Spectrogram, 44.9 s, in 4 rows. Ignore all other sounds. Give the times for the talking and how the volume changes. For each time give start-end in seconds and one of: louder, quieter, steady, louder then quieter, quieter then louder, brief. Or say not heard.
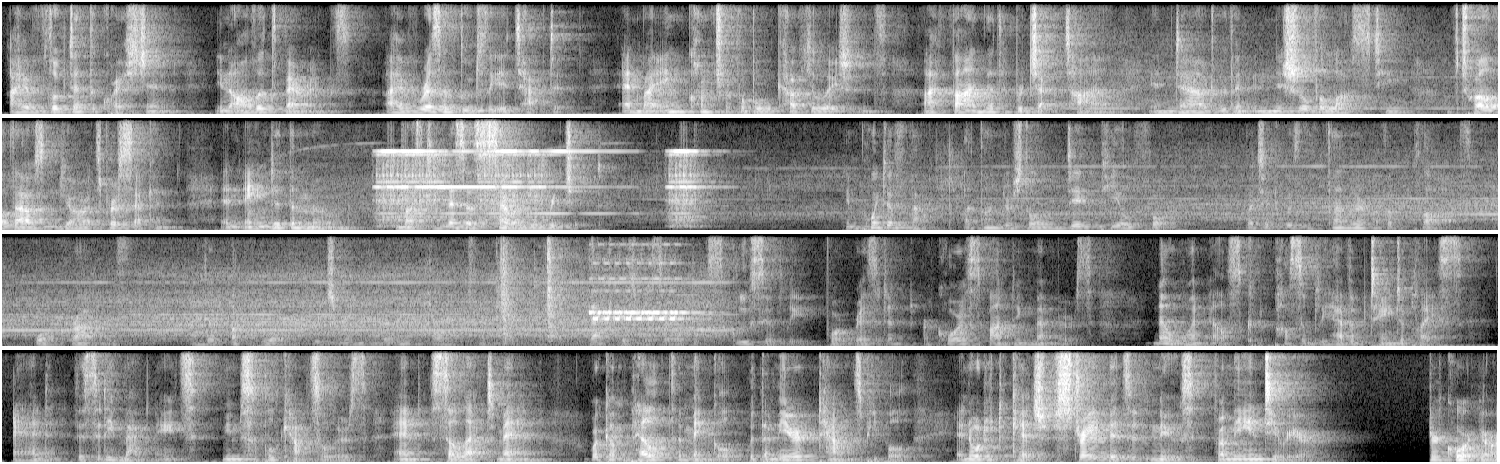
0.1-15.8 steady
17.6-43.6 quieter then louder
44.4-44.8 brief.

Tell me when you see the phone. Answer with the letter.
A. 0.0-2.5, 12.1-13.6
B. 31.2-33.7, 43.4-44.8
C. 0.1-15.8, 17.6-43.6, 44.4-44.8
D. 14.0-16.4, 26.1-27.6
D.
